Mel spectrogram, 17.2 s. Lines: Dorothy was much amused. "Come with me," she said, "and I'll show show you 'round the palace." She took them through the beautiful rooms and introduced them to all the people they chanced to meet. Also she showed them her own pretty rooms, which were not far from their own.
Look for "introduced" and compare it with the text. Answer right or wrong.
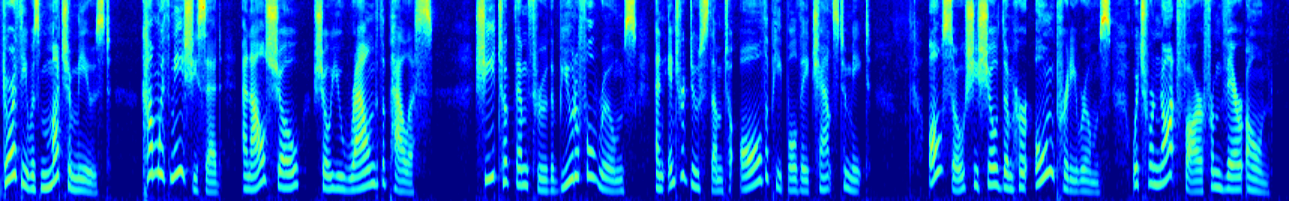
right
